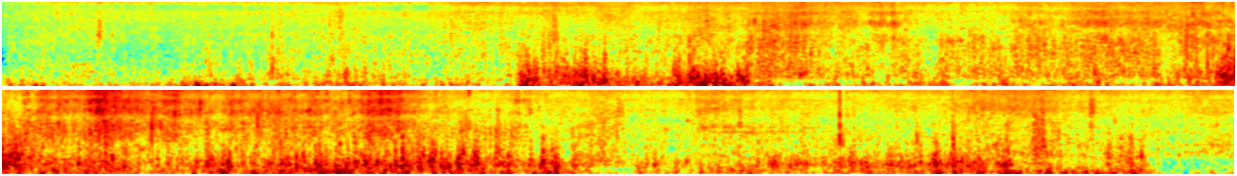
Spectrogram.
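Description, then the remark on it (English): A boat moves steadily across open water on the bay, with wind buffeting the microphone and water rushing and splashing against the hull in a continuous wash of noise. No one speaks. “So here's a couple of video clips that I took on the boat.”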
